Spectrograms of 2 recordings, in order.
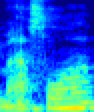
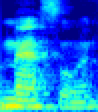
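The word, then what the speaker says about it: Massillon: Masselon. Masselin.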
